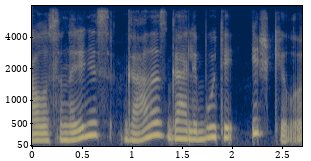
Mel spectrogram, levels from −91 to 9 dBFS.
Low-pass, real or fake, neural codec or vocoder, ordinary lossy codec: 7.2 kHz; real; none; Opus, 24 kbps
